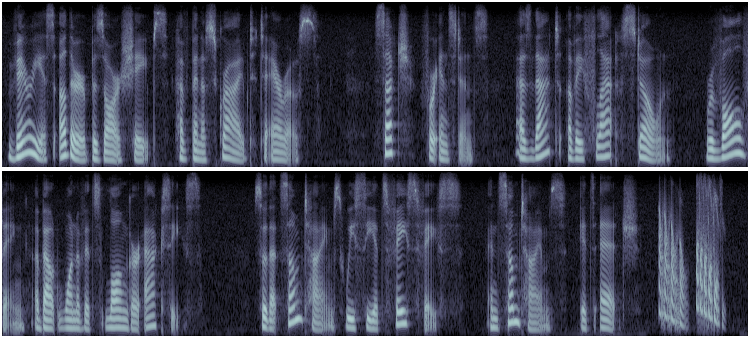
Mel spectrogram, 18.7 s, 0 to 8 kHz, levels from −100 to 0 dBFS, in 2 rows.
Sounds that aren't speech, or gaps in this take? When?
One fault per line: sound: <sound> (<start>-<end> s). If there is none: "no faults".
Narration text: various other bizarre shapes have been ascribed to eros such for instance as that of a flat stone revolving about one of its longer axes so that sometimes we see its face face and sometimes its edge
sound: chirp (17.5-18.4 s)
